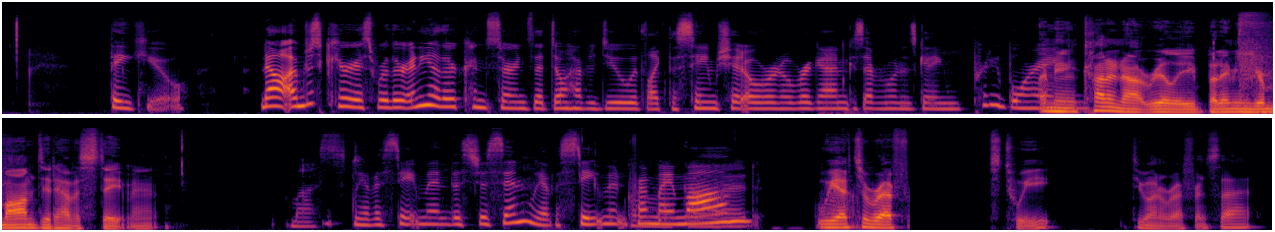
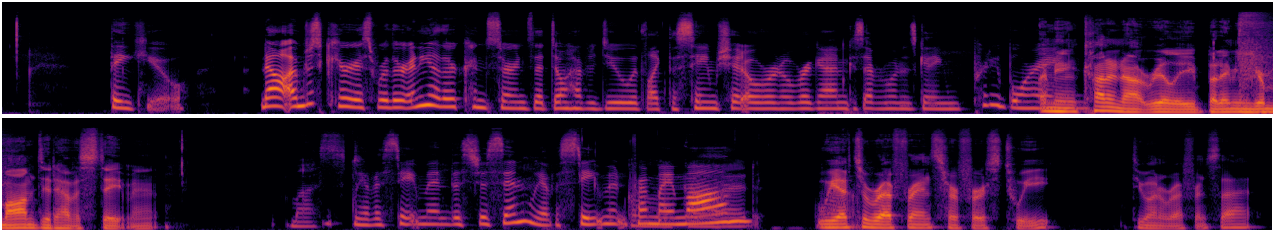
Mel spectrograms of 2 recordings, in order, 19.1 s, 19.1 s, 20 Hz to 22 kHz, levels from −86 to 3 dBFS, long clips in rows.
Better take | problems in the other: second | audio cutting out; at 16 s for 0.5 s

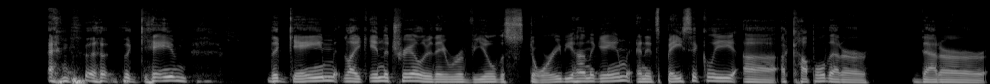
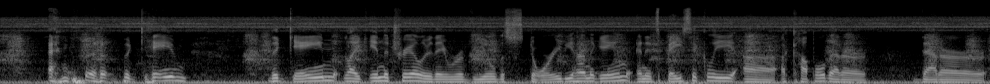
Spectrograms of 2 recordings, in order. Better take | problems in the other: first | animal sounds; loud; throughout; 8 dB below the speech

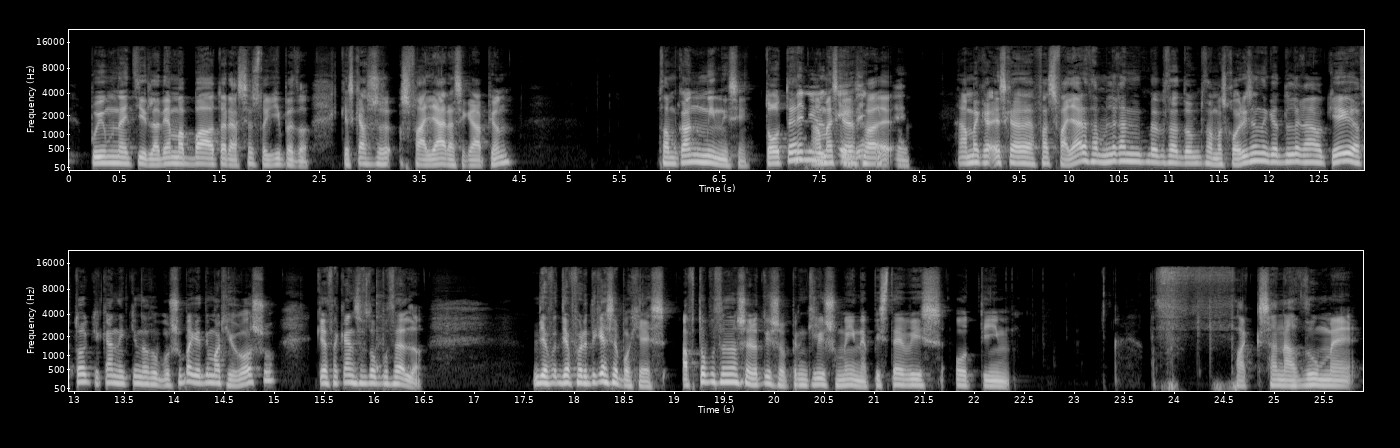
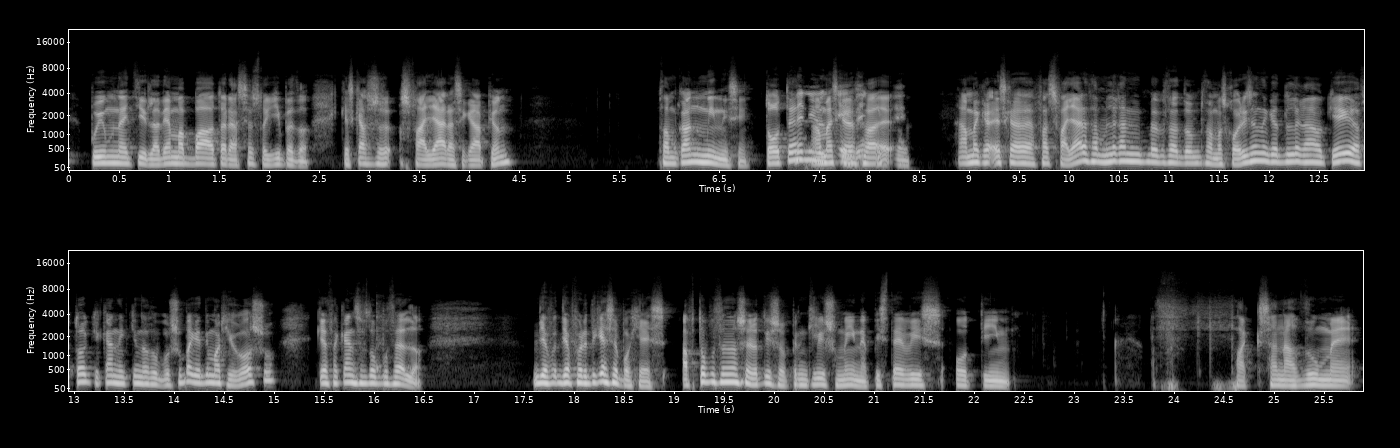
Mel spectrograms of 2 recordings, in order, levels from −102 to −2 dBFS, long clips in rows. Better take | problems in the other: first | muffled; very slightly; fading above 3.5 kHz

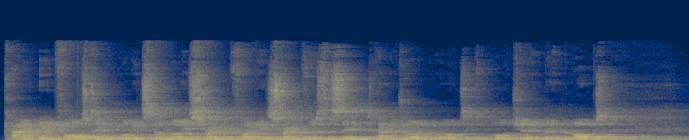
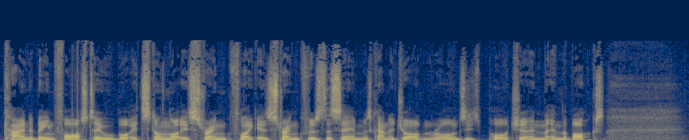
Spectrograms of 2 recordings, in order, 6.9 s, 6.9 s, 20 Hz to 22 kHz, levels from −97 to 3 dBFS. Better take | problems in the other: second | room echo; strong; dies away in 2.9 s // off-mic speech; far

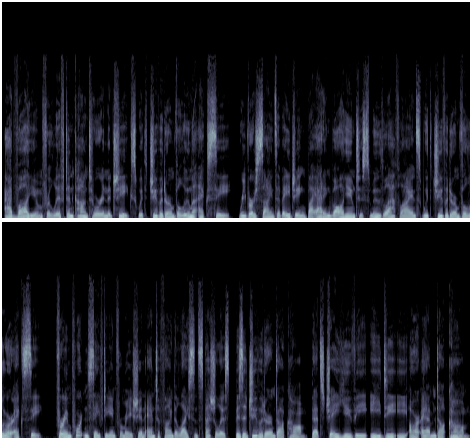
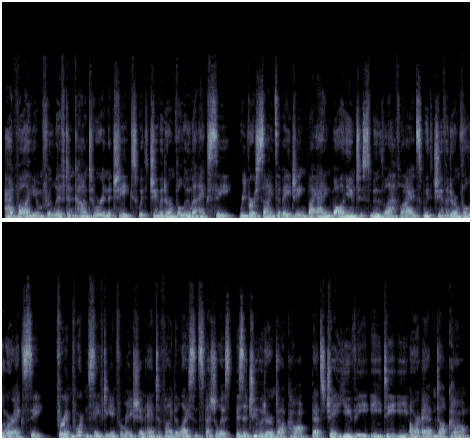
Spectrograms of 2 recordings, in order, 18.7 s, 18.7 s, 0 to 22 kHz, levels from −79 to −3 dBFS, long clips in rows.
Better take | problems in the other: first | off-mic speech; far // room echo; very slight; dies away in 0.3 s

